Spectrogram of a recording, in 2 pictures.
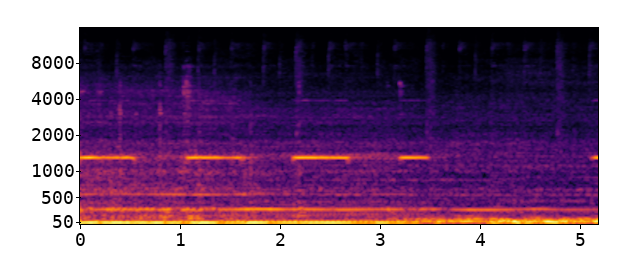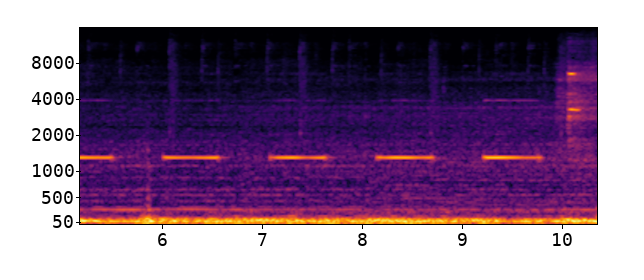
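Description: Backup alarm beeping about once a second, with a short break near the middle, over the low rumble of heavy equipment running.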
